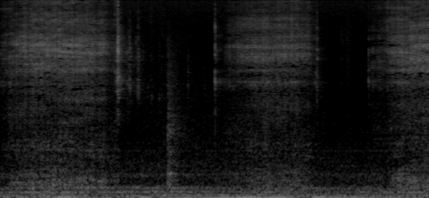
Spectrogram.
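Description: A solid moulded kinetic sand block is cut and scraped with a yellow-handled craft knife held in the hand. The blade makes a crunchy, rasping cut through the sand in uneven strokes, with bright grainy hiss over a low rumble.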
